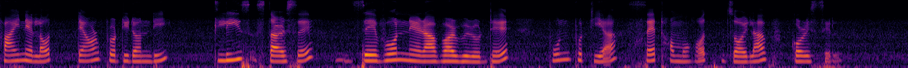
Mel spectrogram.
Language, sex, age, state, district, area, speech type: Assamese, female, 18-30, Assam, Golaghat, urban, read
